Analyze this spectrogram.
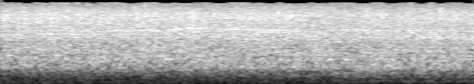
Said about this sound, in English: I love the crowd reaction. They just go incredibly nuts.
